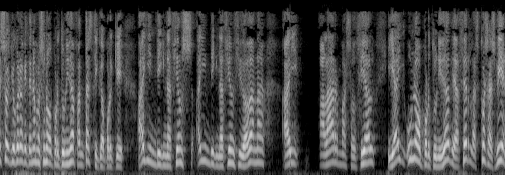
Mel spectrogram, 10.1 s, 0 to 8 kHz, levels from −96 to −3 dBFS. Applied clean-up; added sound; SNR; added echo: neural mask model DeepFilterNet 3.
